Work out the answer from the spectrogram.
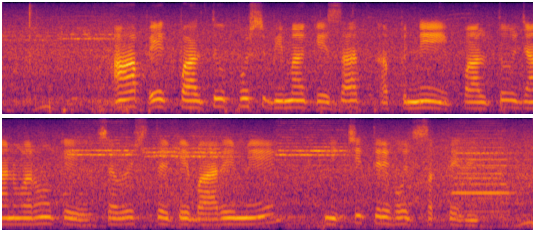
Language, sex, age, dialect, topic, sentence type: Hindi, female, 18-24, Hindustani Malvi Khadi Boli, banking, statement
